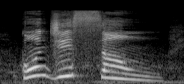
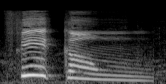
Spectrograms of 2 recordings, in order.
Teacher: Se chama ditongo nasal, porque é como se tivesse o A e o U.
